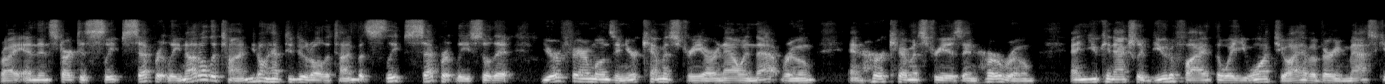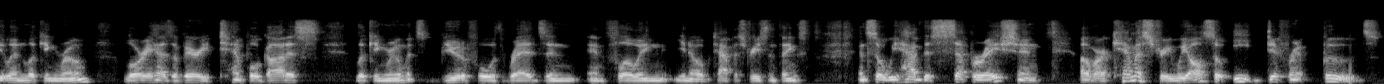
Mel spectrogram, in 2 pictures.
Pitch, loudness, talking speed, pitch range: 95 Hz, -16 LUFS, 205 wpm, 90-110 Hz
